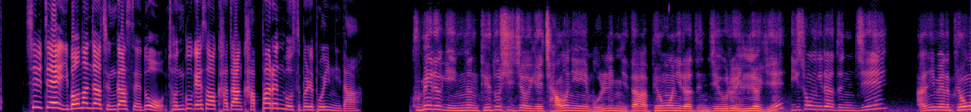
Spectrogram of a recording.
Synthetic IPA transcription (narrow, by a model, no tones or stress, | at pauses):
ɕʰiɭt͡ɕ͈e̞ibʌnɦand͡ʑat͡ɕɯŋɡas͈e̞dot͡ɕʌnɡuɡe̞sʰʌkad͡ʑaŋkapʰaɾɯnmosʰɯbɯɭpoimɲida | kume̞ɾjʌɡiːnːɯnte̞doɕʰid͡ʑiʌɡe̞t͡ɕawʌɲimoʎːimɲidapjʌŋwʌɲiɾadɯnd͡ʑiɯɾjoiʎːʌɡiisʰoŋiɾadɯnd͡ʑi | a̰ɲimjʌnɯnpjʌŋ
